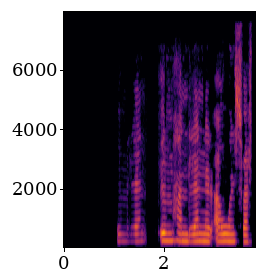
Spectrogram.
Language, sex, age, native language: Icelandic, female, 9, Icelandic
